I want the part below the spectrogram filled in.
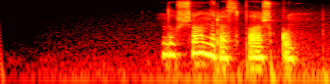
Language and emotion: Russian, sad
